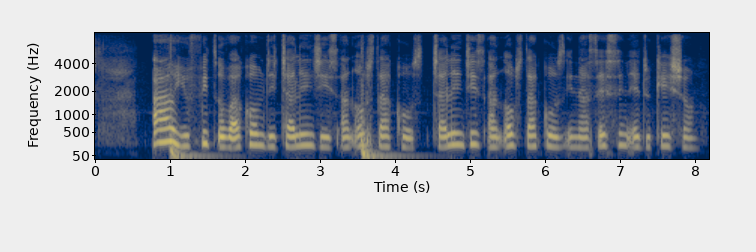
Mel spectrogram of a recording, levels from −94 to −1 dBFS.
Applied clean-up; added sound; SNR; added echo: none; Knock; 11 dB; none.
